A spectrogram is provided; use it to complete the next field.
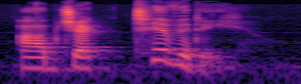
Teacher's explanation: which syllable has the stress objectivity it's the third syllable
